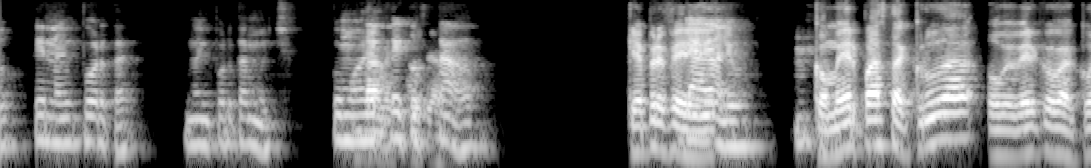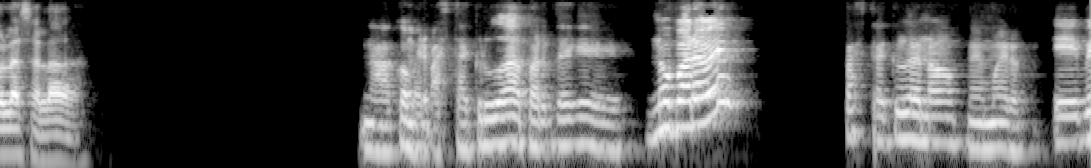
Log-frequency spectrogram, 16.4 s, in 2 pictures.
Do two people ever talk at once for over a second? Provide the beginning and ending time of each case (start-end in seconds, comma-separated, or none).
none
